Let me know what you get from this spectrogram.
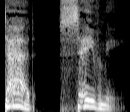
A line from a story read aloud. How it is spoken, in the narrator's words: finally cried out and she said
